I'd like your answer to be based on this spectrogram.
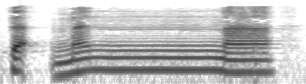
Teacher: فتصير نون مشددة لها غنة مطولة أكمل ما تكون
